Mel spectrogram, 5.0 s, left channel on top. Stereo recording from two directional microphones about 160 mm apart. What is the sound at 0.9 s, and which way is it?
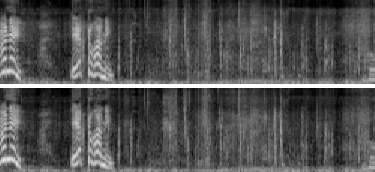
Speech, 80° right.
